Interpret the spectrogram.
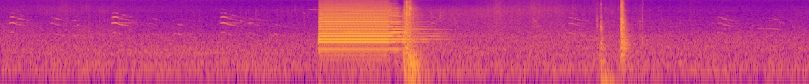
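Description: A car horn sounds once, a single steady blast of just under a second, and a thump follows right after it. Two sharp knocks come about six seconds in, with faint short chirps in the background.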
